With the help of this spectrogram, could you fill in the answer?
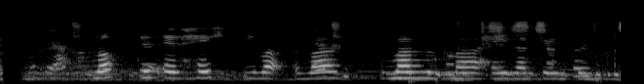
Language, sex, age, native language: Icelandic, female, 11, Icelandic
